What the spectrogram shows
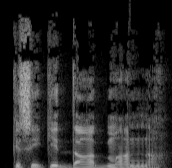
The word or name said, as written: दाब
